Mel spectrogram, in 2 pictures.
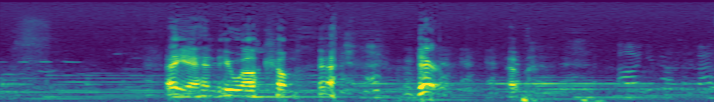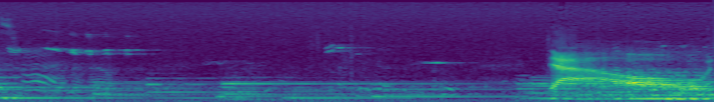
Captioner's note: laughter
